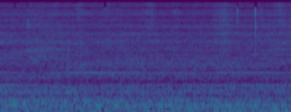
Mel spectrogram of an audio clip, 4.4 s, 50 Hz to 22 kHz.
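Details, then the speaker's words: Tesla Supercharger V3 pedestal in Metter, GA, on a 46°F evening while charging a car: steady, even fan whoosh with a faint hum and no rattle from the stall; the owner believes it comes from cooling for the liquid-cooled cable. Normal cooling fan. "I don't know if you can hear this but there's actually a fan noise coming from the super charging pedestal which I believe is from the water-cooling that's in the cable"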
